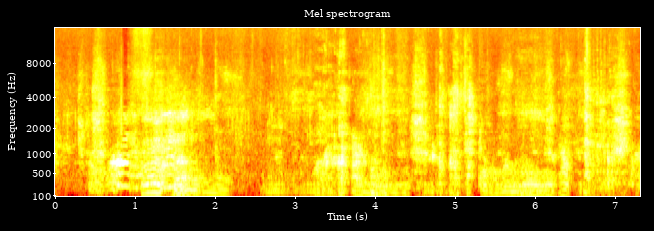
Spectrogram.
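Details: Bubba, a 2-year-old American Bulldog, and Ruby, a 5-month-old Dogue de Bordeaux, at play together indoors, giving loud throaty play growls in irregular bursts with heavy breathing between them.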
